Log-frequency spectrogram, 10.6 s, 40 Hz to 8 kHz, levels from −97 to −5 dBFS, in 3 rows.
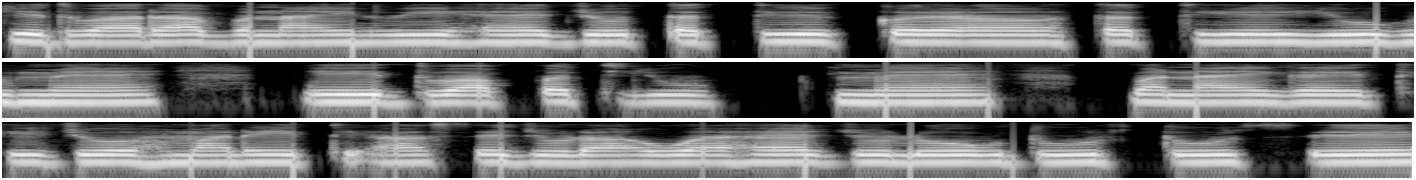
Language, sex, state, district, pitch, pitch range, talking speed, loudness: Hindi, female, Bihar, Jahanabad, 180 Hz, 175-185 Hz, 175 wpm, -18 LUFS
